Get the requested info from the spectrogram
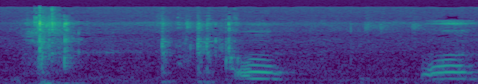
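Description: A sharp light click, then two fainter clicks, followed by one short babbled syllable from a young child.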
